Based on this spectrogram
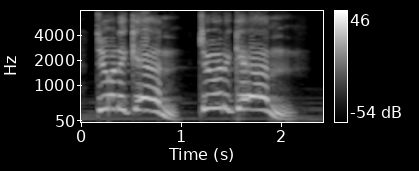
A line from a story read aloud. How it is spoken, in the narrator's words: she's just screaming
